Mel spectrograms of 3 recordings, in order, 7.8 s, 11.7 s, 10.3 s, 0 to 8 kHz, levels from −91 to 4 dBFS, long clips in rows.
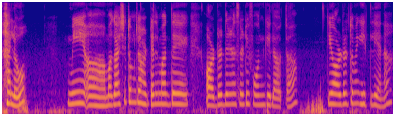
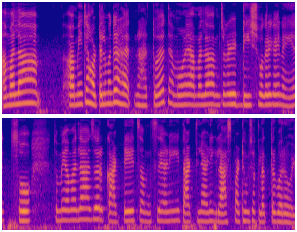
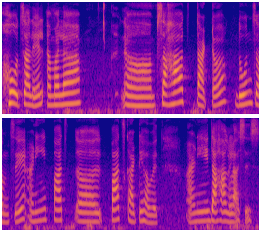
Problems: none marked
